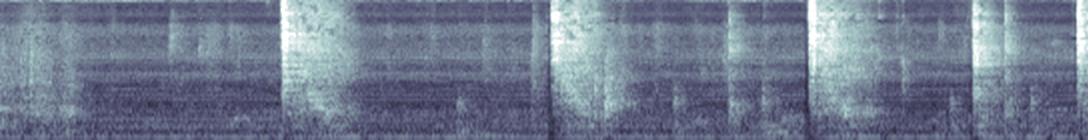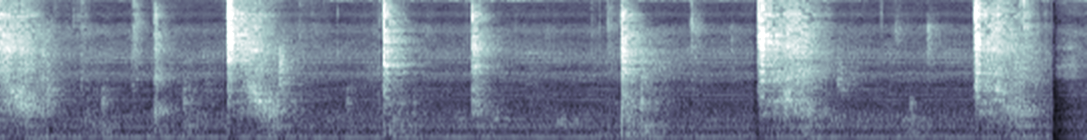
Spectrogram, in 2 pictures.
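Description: Repeated sharp metallic clanks of a lid being set on a cooking pot while vegetables boil for sago khichdi, several distinct clatters over a steady low kitchen hum.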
